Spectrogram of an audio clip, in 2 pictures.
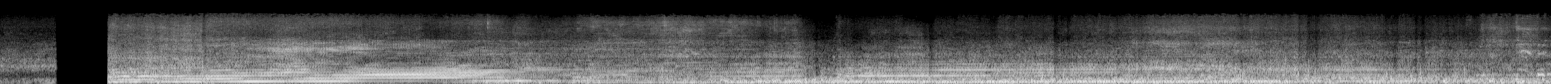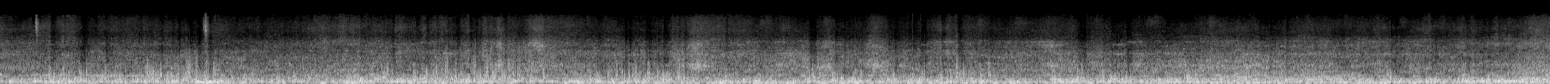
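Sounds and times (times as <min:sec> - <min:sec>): car engine revving: 0:01.1 - 0:31.0.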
